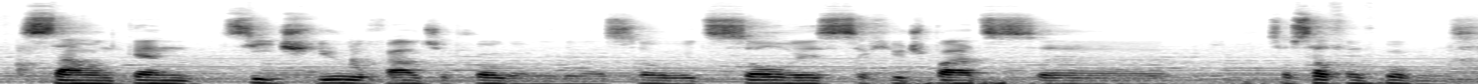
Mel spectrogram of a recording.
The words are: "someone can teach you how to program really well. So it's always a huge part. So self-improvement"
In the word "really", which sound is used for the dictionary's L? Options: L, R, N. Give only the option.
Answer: N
